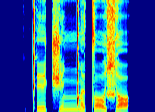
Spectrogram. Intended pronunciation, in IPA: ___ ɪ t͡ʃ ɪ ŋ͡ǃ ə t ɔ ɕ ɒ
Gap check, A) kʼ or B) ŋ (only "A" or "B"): A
